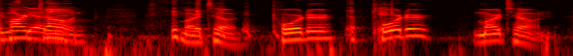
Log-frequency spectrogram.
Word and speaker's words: Martone: of people believe it is a winger, Porter Martin. I'm bad with last names. If you haven't paid attention, or is it? No, I think it's. I don't know how to pronounce it. Martone, Martone.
